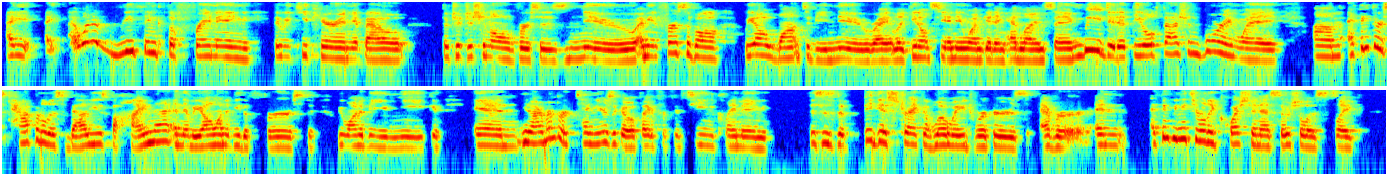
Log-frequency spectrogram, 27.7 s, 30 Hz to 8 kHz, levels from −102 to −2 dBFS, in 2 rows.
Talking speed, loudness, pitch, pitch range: 215 wpm, -16 LUFS, 205 Hz, 185-235 Hz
